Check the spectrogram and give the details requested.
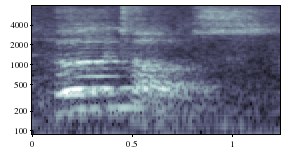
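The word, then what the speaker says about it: οὕτως: The next word has a rough breathing mark, and the accent is on the first syllable. So how would we pronounce this next word? Hutos.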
